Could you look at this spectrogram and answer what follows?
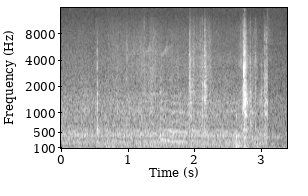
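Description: Honeybees buzz steadily around an open hive during a split-and-merge colony division, a dense close drone with a few louder individual bees passing near.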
